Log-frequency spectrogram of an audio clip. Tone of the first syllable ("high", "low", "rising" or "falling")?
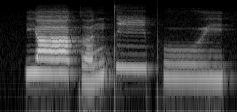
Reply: high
